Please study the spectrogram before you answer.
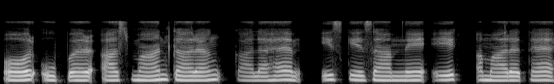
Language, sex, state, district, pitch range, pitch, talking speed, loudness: Hindi, female, Delhi, New Delhi, 195-205 Hz, 195 Hz, 140 wpm, -17 LUFS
